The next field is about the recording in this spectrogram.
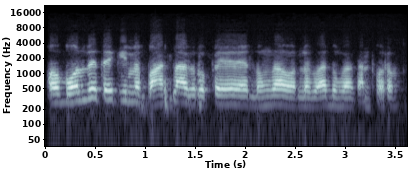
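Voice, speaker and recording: A man's voice: medium pitch, fairly even intonation, normal speed. A man speaking deferentially and hesitantly as a caller on a phone conversation. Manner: deferential, hesitant, often says sir. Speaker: caller, job aspirant. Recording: dull lo-fi phone call recording.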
